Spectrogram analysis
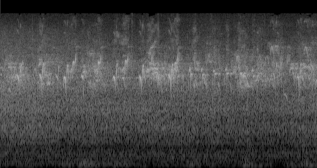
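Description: Red Crossbills in a busy flock, giving overlapping sharp, high chips and chattering notes in a continuous stream, over a soft background hiss.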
